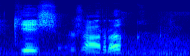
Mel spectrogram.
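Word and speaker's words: кеш жарық: Например, кешжарык. Кешжарык. Кешжарык. Видите, хотя пишется кешжарык, но звучит кешжарык. То есть Ж меняется на Ш.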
